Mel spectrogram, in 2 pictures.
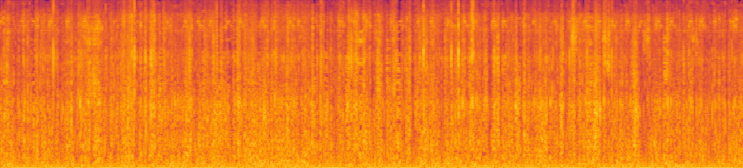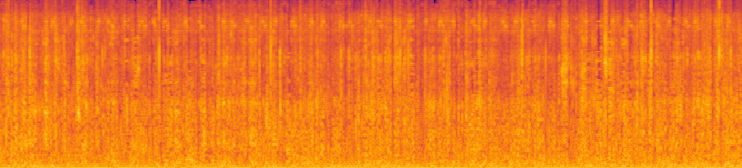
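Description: A car drives fast along a rough gravel road with a steady loud rumble.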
